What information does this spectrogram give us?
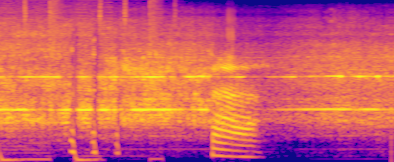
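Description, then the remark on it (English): A hair dryer running in a common area blows continuously with a steady, airy whir and a thin high whine, while a voice speaks briefly over it at the start and again midway. “What are they doing, vacuuming? No, hair dryer.”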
